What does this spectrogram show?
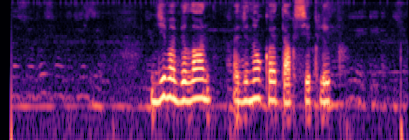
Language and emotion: Russian, sad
